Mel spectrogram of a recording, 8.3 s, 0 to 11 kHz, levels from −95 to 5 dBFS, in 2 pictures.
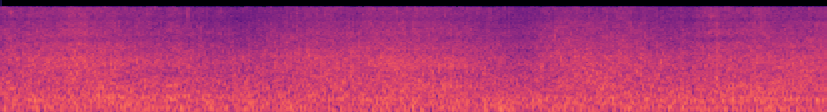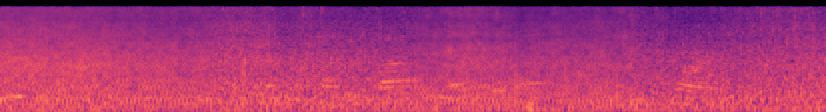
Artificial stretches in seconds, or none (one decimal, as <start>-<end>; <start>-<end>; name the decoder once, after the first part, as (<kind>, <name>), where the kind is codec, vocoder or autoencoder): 4.1-5.2 (vocoder, Vocos); 6.2-7.3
